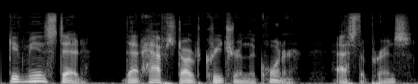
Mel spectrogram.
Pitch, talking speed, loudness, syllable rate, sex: 90 Hz, 185 wpm, -21 LUFS, 5.8 syllables/s, male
